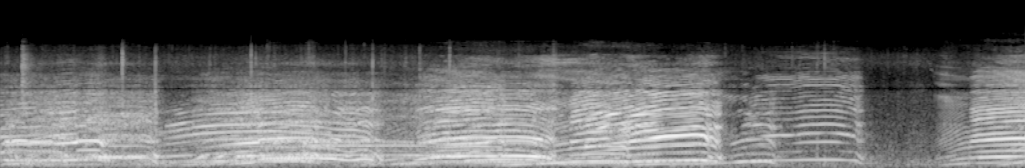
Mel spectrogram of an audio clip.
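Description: A herd of heifers mooing, many long calls overlapping one another, with a brief lull about nine seconds in before the calling starts again.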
